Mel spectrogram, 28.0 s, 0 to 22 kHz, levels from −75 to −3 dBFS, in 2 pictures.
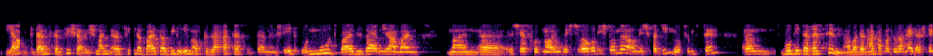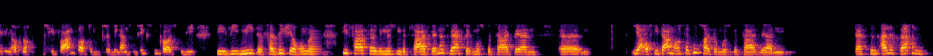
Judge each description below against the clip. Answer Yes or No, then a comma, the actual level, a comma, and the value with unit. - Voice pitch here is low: No, medium, 180 Hz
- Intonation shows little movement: No, average, 3.6 semitones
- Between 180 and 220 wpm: Yes, fast, 190 wpm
